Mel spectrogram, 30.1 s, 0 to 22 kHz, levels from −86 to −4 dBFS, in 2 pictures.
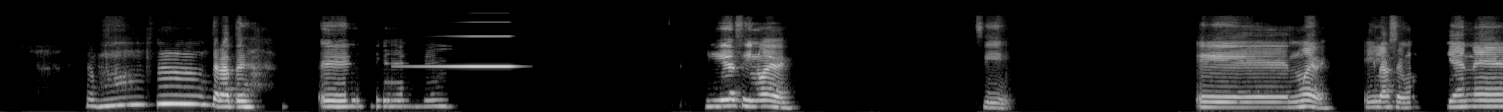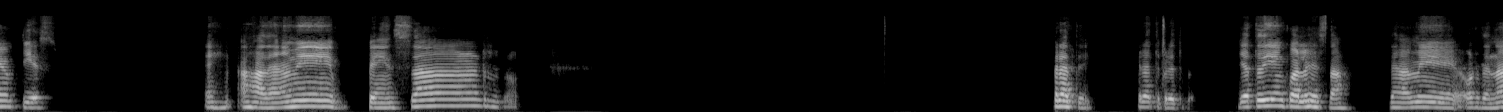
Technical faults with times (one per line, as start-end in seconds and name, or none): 3.91-5.32 loudspeaker feedback squeal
